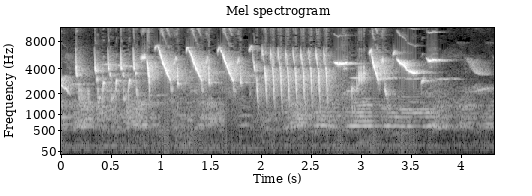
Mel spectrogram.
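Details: Yellow canary in full song, rapid trilled phrases of repeated notes shifting in speed and pitch, broken by clear downslurred whistles and rolling rattles.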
